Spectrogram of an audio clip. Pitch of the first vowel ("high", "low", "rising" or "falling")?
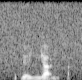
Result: low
